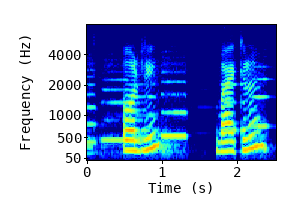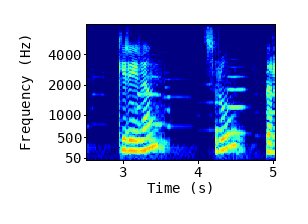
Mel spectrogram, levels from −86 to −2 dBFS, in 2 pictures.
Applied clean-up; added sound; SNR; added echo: neural mask model RNNoise.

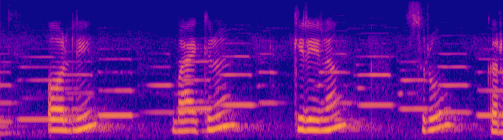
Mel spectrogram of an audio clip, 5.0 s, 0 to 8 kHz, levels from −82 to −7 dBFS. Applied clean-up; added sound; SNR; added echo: none; Wind instrument, woodwind instrument; 9 dB; none.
